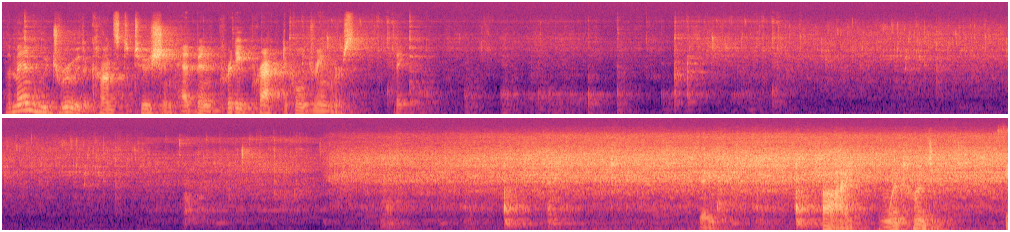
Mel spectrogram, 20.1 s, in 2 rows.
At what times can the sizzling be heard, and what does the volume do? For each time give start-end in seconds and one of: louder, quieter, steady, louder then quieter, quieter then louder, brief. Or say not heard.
0.0-20.0 louder.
